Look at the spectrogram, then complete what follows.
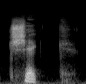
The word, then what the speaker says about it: tchèque: La République tchèque. So remember, Q-U-E, K, Tchèque. La, and then here as well, République. La République tchèque.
